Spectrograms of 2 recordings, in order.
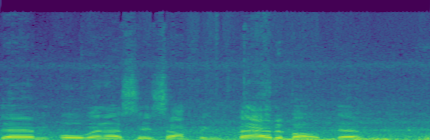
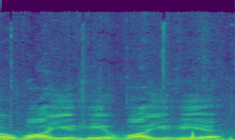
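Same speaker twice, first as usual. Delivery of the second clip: plain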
